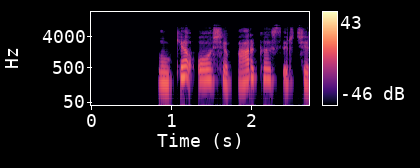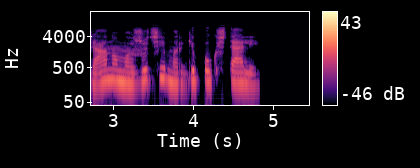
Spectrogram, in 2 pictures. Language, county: Lithuanian, Panevėžys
